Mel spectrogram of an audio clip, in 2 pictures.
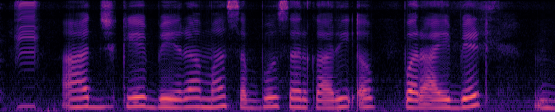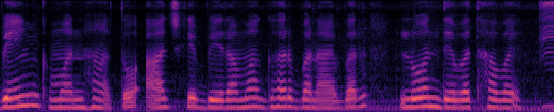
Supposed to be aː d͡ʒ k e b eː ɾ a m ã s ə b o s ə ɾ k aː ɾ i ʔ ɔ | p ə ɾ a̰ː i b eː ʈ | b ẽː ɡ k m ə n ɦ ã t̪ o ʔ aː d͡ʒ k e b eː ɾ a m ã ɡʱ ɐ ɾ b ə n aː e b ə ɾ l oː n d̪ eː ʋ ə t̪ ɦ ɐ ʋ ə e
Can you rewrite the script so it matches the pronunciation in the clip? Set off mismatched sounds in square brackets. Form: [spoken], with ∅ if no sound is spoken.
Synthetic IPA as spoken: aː d͡ʒ k e b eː ɾ a m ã s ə b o s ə ɾ k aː ɾ i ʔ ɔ | p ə ɾ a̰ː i b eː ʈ | b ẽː [ŋ] k m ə n ɦ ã t̪ o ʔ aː d͡ʒ k e b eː ɾ a m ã ɡʱ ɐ ɾ b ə n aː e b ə ɾ l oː n d̪ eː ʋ ə t̪ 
